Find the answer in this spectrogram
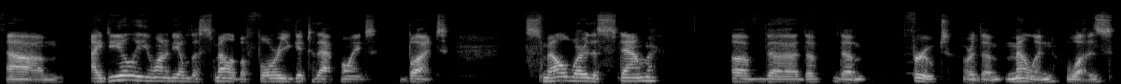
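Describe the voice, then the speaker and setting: An easygoing man with a bright, forceful voice. He explains things calmly and hesitantly, filling the pauses with small words. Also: medium pitch. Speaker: co-host. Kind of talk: casual chat.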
